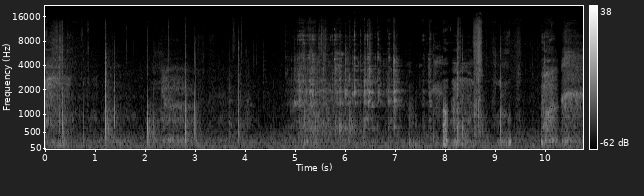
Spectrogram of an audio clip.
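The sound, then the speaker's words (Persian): An unoiled chair creaks and clicks irregularly, with scattered sharp ticks and a denser stretch of rustling creaks midway, moderately loud over a low steady hum, with no speech. “درباره جیرجیر این صندلی هم نظریه دارم؟ معلومه، نمیذاری حتی یه قطره روغن بهش بزنم.”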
